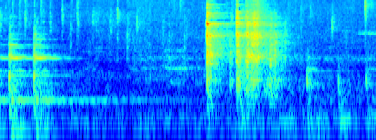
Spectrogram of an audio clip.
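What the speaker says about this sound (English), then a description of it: "I'm giving it a nice stir" A spoon stirs turmeric and paprika into a pan of cooking cumin seeds, producing scattered scraping clinks and a burst of sizzling partway through, close and alone without talk.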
